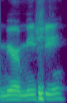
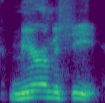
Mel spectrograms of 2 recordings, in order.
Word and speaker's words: Miramichi: So when you look at how it's spelled, that's how you sound it out. It sounds it out weird.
